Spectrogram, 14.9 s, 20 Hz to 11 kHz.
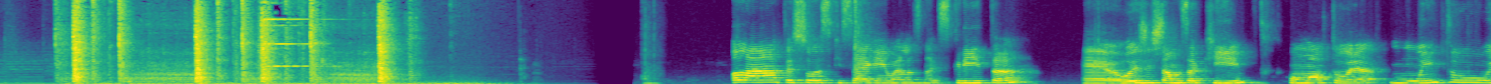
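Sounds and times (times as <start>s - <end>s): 
typewriter typing: 0.6s - 4.3s
speech: 7.4s - 14.9s.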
